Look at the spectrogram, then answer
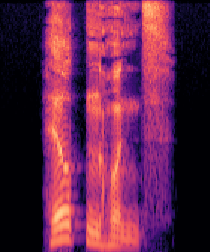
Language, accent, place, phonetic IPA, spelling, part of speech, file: German, Germany, Berlin, [ˈhɪʁtn̩ˌhʊnt͡s], Hirtenhunds, noun, De-Hirtenhunds.ogg
- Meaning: genitive of Hirtenhund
